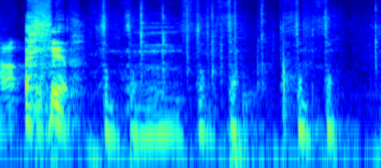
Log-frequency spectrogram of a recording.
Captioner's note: thump thump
